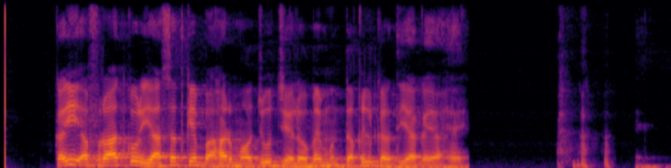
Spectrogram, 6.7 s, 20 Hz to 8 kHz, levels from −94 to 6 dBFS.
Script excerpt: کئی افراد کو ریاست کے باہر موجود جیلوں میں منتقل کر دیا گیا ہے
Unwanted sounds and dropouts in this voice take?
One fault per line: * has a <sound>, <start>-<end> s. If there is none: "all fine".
* has a laugh, 5.6-6.2 s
